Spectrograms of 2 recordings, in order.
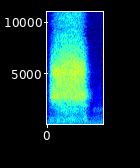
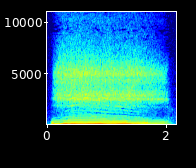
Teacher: To produce this sound, first make a sh sound, and then you add voicing. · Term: voiced SH sound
